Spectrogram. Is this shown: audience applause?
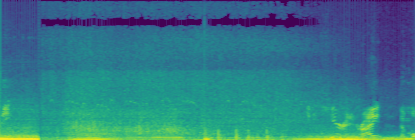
no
